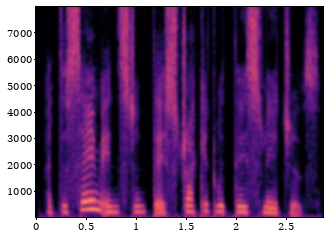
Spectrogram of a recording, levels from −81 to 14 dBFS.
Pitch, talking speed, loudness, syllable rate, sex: 230 Hz, 210 wpm, -18 LUFS, 4.5 syllables/s, female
